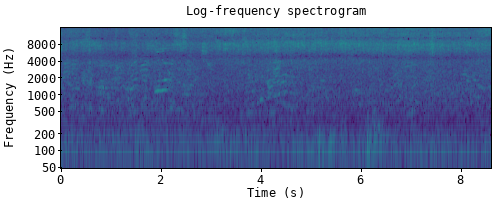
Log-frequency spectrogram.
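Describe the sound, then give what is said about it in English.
A boat chugs steadily on the water, its constant low engine rumble mixed with wind buffeting and splashing, while indistinct voices murmur faintly in the background. “The boat's keeping us right here.”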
